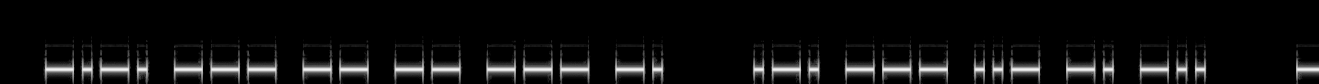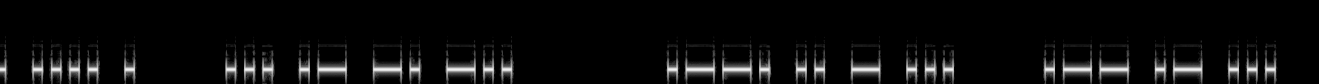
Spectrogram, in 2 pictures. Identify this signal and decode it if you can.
Morse code, heard as a keyed tone, about 13 wpm, 700 Hz. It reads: COMMON ROUND THE SAND PITS WAS
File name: Book One / 04-Chapter 4 - 13 WPM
